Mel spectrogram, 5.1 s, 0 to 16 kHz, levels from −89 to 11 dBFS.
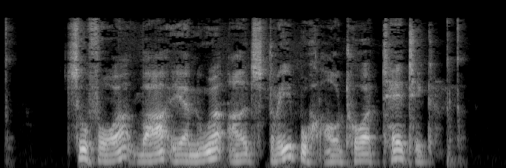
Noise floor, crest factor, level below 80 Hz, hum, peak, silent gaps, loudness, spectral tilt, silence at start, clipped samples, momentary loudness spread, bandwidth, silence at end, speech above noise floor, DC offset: -76 dBFS; 18 dB; -50 dBFS; none; -2 dBFS; none; -20 LUFS; -4.5 dB/octave; 0.7 s; under 0.1%; 7 LU; 11.5 kHz; 0.45 s; 57 dB; under 0.1%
